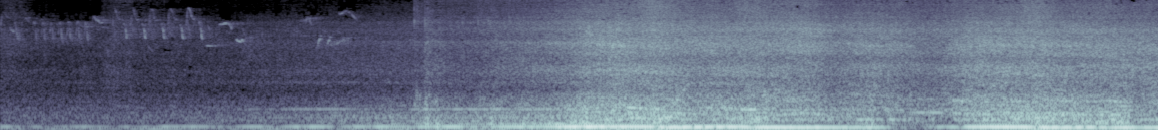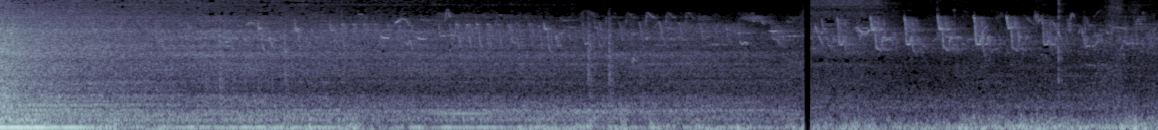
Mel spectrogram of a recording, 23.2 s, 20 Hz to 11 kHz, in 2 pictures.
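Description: Two coupled Class 185 diesel multiple units approaching through the station: a low rumble that swells loud from about five to twelve seconds in, then dies down. Birds chirp near the start and again over the last few seconds.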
